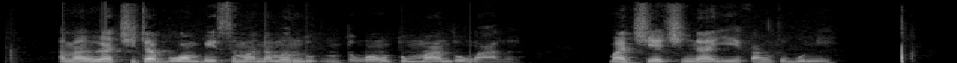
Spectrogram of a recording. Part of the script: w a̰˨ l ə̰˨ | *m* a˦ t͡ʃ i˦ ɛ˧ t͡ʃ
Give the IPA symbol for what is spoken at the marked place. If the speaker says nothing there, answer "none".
m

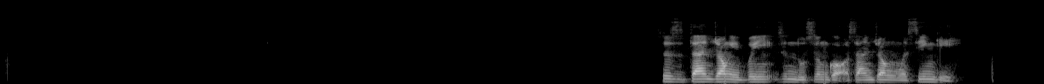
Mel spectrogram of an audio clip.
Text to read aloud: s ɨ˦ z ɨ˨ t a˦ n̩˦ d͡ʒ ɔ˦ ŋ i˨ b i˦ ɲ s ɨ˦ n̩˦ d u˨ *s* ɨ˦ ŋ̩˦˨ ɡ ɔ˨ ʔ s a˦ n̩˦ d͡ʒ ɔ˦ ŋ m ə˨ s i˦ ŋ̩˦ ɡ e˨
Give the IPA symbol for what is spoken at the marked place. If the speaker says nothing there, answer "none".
s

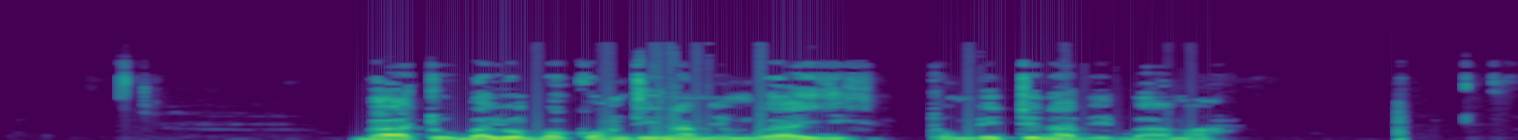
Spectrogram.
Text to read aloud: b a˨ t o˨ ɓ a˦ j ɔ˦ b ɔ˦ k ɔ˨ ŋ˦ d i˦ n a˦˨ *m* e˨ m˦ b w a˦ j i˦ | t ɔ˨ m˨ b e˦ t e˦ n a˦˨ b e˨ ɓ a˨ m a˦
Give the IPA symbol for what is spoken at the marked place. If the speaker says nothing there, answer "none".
m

